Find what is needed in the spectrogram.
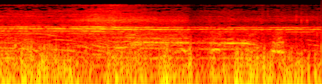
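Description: Roadside crowd shouting and calling out, over a motorcycle engine running, with a steady high-pitched tone that fades out near the end.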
